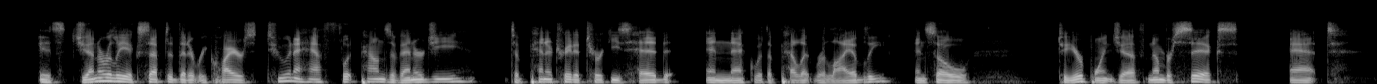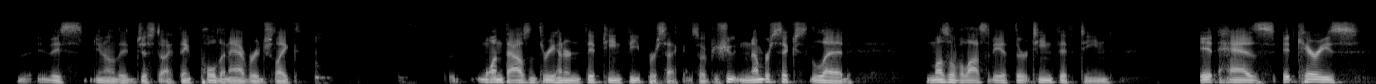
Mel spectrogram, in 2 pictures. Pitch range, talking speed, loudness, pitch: 95-110 Hz, 140 wpm, -24 LUFS, 100 Hz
